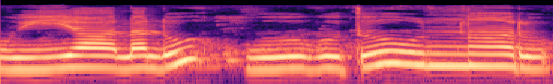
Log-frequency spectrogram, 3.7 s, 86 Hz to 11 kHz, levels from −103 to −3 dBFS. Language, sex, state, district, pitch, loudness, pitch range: Telugu, female, Andhra Pradesh, Annamaya, 225 Hz, -12 LUFS, 215-250 Hz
